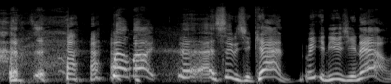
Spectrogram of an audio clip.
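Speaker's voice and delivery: high, hammed-up Aussie voice; insistent Australian recruiter on the phone; too-Australian accent. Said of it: "was real Australian accent".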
